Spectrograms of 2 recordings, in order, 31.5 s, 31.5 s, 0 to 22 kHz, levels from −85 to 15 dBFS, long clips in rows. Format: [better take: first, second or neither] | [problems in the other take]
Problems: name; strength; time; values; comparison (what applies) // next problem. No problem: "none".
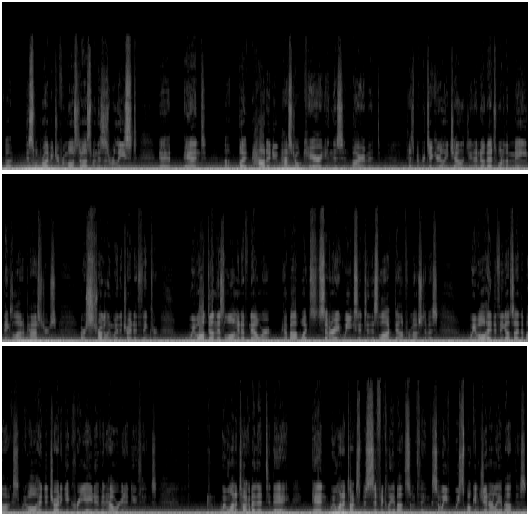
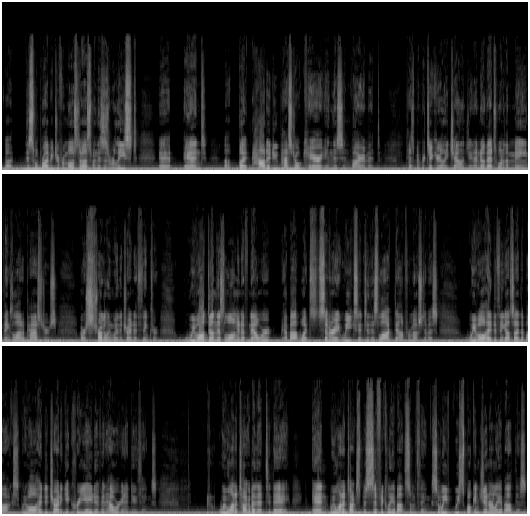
second | wind noise on the microphone; heavy; 2 dB below the speech; occasional gusts in the second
